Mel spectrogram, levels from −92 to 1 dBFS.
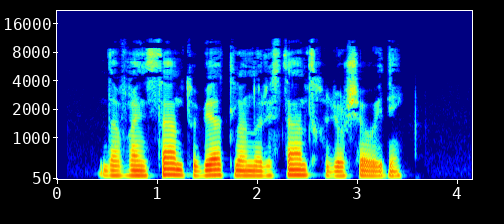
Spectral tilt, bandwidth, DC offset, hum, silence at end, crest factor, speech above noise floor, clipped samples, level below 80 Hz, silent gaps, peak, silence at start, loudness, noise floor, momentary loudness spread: -6.5 dB/octave; 11 kHz; under 0.1%; none; 0.7 s; 18 dB; 56 dB; under 0.1%; -56 dBFS; none; -2 dBFS; 0.45 s; -20 LUFS; -75 dBFS; 9 LU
